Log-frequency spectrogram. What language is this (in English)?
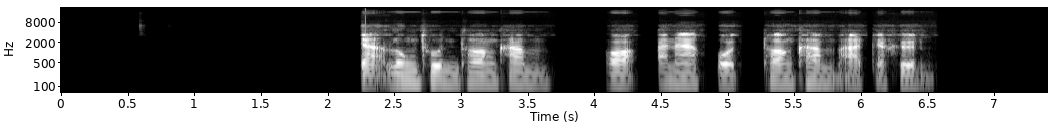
Thai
